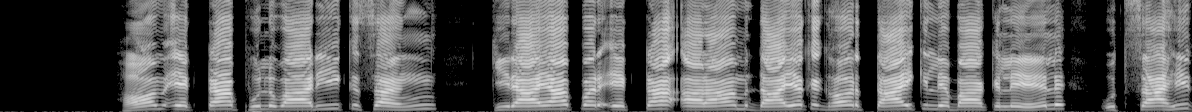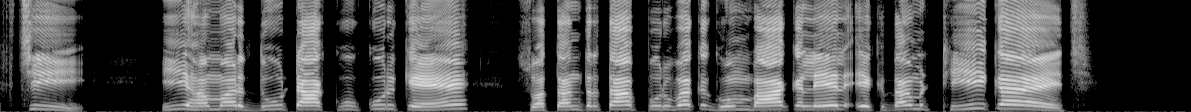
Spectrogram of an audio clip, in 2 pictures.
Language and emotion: Maithili, happy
